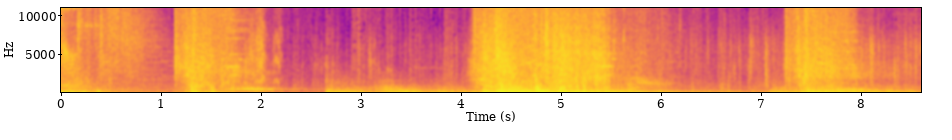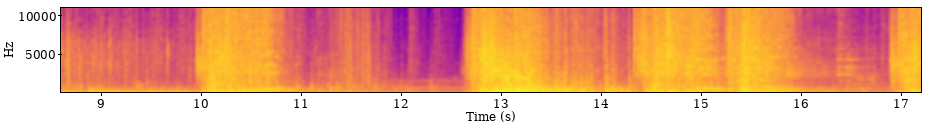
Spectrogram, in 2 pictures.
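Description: Magic spells crackle and burst in repeated noisy blasts.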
